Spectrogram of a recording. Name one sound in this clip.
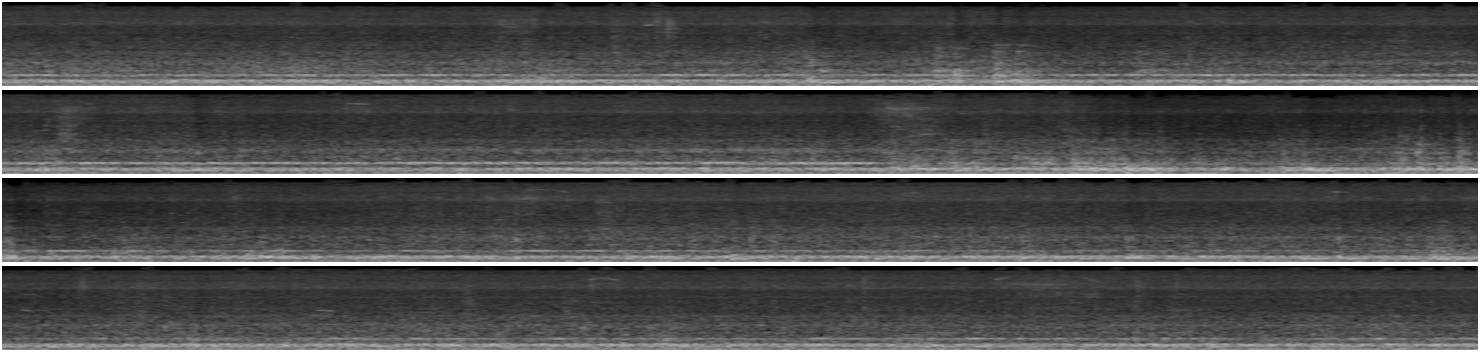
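A train's motor hums with a steady low drone.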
